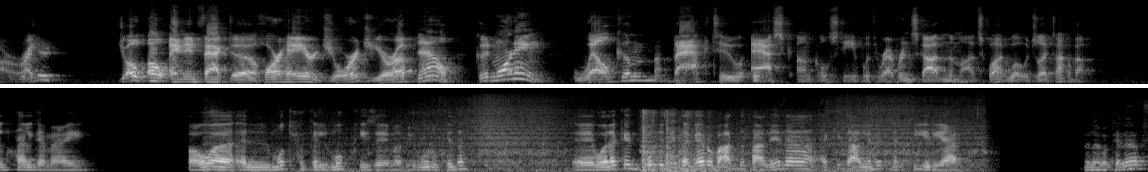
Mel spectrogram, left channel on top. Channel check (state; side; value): different; both; correlation 0.00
